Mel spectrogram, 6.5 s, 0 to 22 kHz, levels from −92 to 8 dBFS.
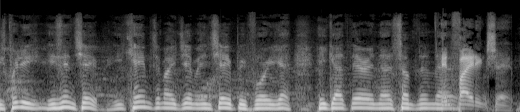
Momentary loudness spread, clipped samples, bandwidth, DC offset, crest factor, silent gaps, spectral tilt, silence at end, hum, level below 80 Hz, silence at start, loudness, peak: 8 LU; under 0.1%; 12 kHz; under 0.1%; 14 dB; none; -7.5 dB/octave; 0.15 s; none; -44 dBFS; 0 s; -17 LUFS; -2 dBFS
